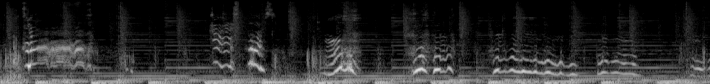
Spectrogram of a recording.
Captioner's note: shrieks; screams; shudders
